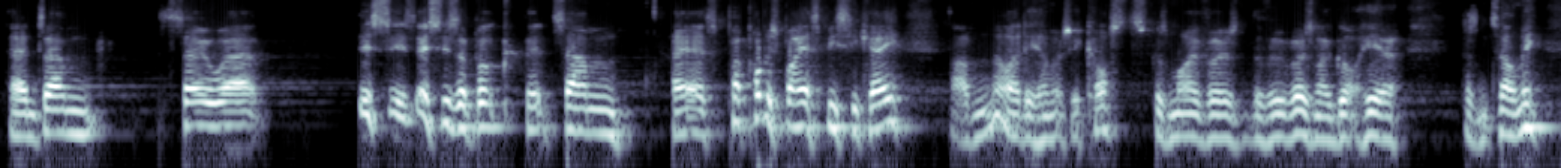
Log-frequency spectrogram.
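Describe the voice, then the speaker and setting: A man hosting a podcast over a video call, talking casually and haltingly with many pauses. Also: fairly high pitch, vocal fry, darkish tone, slightly rough. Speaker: podcast host.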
